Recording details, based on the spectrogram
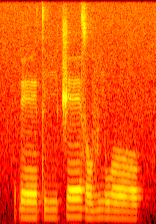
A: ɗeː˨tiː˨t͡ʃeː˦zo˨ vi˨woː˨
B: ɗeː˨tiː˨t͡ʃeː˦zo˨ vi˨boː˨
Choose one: A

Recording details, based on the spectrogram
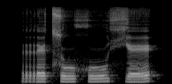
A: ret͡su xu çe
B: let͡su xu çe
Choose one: A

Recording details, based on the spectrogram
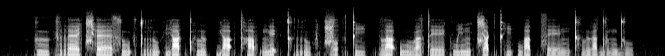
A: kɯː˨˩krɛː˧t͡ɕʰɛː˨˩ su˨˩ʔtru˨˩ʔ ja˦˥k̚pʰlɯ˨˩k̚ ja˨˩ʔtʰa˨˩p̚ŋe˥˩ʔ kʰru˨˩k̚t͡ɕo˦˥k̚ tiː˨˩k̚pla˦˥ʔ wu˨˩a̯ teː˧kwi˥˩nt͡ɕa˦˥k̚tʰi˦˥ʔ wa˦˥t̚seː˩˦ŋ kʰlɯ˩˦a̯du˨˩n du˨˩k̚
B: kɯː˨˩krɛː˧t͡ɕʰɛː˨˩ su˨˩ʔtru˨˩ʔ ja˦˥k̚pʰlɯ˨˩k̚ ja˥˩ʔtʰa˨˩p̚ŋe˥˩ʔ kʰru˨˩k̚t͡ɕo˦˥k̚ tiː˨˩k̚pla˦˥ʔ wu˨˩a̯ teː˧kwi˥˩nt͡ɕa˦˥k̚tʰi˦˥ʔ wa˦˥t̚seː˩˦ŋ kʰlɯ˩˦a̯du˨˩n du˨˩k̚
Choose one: A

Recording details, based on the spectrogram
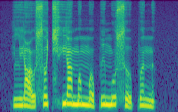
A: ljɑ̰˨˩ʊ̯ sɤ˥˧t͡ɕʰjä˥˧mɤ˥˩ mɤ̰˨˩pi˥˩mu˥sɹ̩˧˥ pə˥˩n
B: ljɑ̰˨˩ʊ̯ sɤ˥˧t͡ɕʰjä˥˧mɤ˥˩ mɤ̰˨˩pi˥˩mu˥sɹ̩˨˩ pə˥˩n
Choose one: B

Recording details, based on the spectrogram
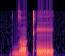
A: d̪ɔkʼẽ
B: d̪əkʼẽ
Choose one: A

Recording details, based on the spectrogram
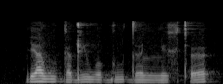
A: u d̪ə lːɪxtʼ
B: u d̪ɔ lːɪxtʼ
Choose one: A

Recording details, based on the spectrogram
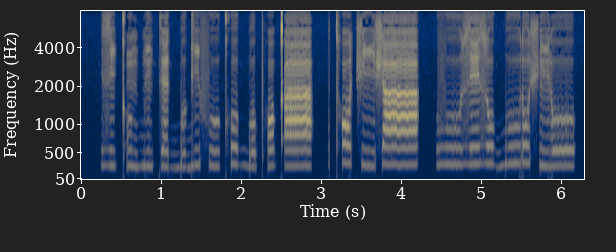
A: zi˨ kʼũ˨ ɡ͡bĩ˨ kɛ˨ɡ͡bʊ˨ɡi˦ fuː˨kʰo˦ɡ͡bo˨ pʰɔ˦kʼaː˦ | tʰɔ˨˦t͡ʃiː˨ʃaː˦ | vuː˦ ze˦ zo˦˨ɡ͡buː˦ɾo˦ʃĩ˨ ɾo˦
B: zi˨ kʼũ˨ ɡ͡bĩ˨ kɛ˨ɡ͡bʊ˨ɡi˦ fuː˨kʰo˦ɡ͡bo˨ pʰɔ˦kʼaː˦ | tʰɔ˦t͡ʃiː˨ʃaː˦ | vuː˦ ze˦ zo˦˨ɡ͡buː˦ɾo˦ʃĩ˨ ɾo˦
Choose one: B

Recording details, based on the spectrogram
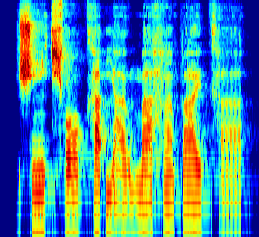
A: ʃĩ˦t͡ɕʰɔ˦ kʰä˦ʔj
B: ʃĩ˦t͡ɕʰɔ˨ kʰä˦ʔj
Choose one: A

